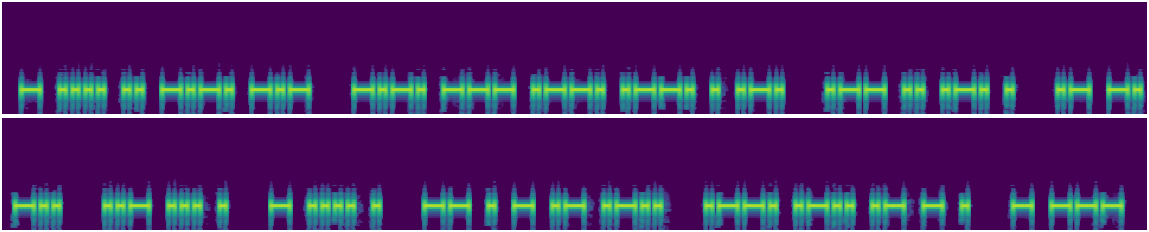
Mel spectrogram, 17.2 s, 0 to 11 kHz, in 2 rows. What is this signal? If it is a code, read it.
Morse code, heard as a keyed tone, about 25 wpm, 600 Hz. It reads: THICK COPPER WIRE AND USE THE METAL PLATE TO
